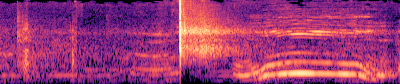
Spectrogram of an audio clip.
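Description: A sharp slap of one hand striking another, about a second in, followed by a drawn-out vocal "ooh" that rises, holds and falls.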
